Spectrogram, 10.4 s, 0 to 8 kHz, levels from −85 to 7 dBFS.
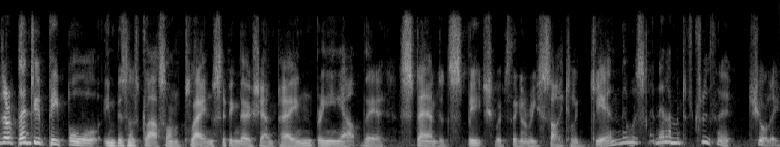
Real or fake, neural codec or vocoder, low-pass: fake; codec, 24 kHz, 3 kbps, HILCodec; 7.2 kHz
